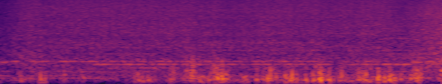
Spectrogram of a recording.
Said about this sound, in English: It's a man made waterfall. It's right uh, at the top here uh, in the park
